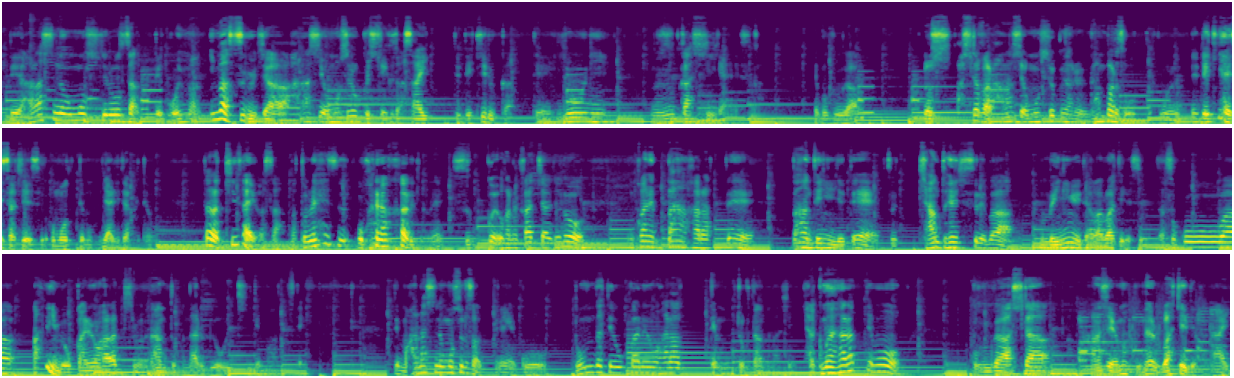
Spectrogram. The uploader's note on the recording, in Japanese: 機材トラブルのためスマホで収録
